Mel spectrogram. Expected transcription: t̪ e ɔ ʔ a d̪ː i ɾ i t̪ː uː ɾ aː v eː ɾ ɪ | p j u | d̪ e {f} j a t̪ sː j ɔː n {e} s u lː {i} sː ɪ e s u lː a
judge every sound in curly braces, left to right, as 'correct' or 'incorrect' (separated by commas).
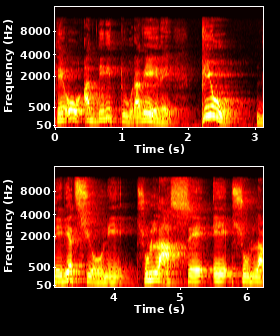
incorrect, incorrect, incorrect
